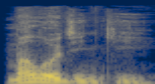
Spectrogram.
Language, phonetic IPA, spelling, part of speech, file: Russian, [mɐˈɫodʲɪnʲkʲɪj], молоденький, adjective, Ru-молоденький.ogg
- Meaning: diminutive of молодо́й (molodój, “young”): very young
